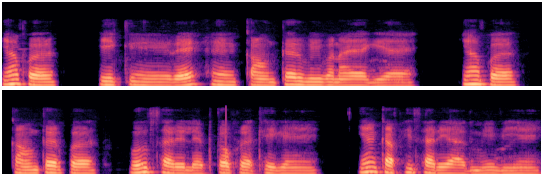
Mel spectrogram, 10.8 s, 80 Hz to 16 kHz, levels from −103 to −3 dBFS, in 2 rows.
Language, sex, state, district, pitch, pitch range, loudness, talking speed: Hindi, male, Uttar Pradesh, Muzaffarnagar, 135 Hz, 130-150 Hz, -23 LUFS, 140 wpm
